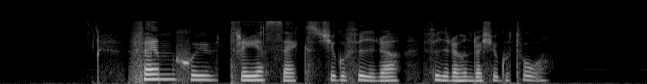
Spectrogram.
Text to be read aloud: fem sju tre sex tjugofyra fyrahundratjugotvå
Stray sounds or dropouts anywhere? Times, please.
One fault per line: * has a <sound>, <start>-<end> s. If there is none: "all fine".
all fine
